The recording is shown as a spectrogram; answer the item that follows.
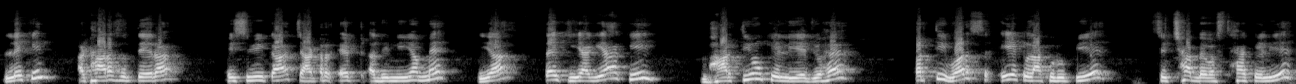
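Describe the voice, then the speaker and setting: High-pitched man teaching slowly. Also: big pitch swings, darkish tone. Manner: didactic, repeats and rephrases key points. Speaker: history teacher. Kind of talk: explanatory exam-prep lesson.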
